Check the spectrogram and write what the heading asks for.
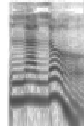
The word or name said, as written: lalo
